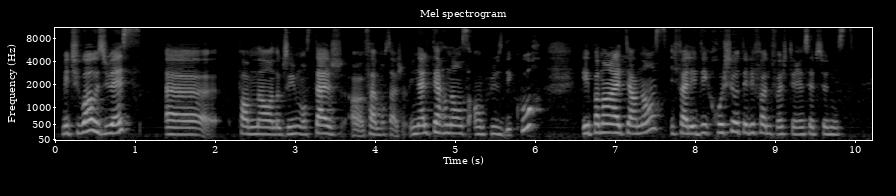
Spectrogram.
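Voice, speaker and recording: On a very clean recording with a silent background, a woman talks in a fairly high pitch with ordinary pitch variation. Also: moderate pace. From southern France, Carcassonne. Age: 30s. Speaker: public speaking coach. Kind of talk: podcast interview. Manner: hesitant, many fillers.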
